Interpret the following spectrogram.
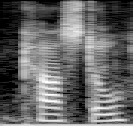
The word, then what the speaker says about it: castle: Then, inside that castle, castle, that's how it's spelled but not how you pronounce it, inside the castle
